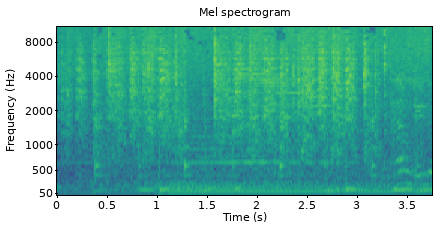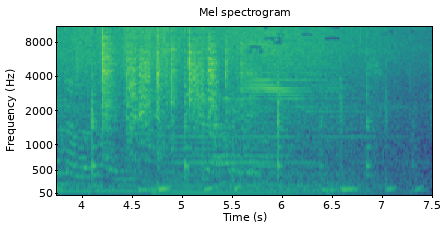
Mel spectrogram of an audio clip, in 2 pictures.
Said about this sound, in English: He mixes all the ingredients together.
